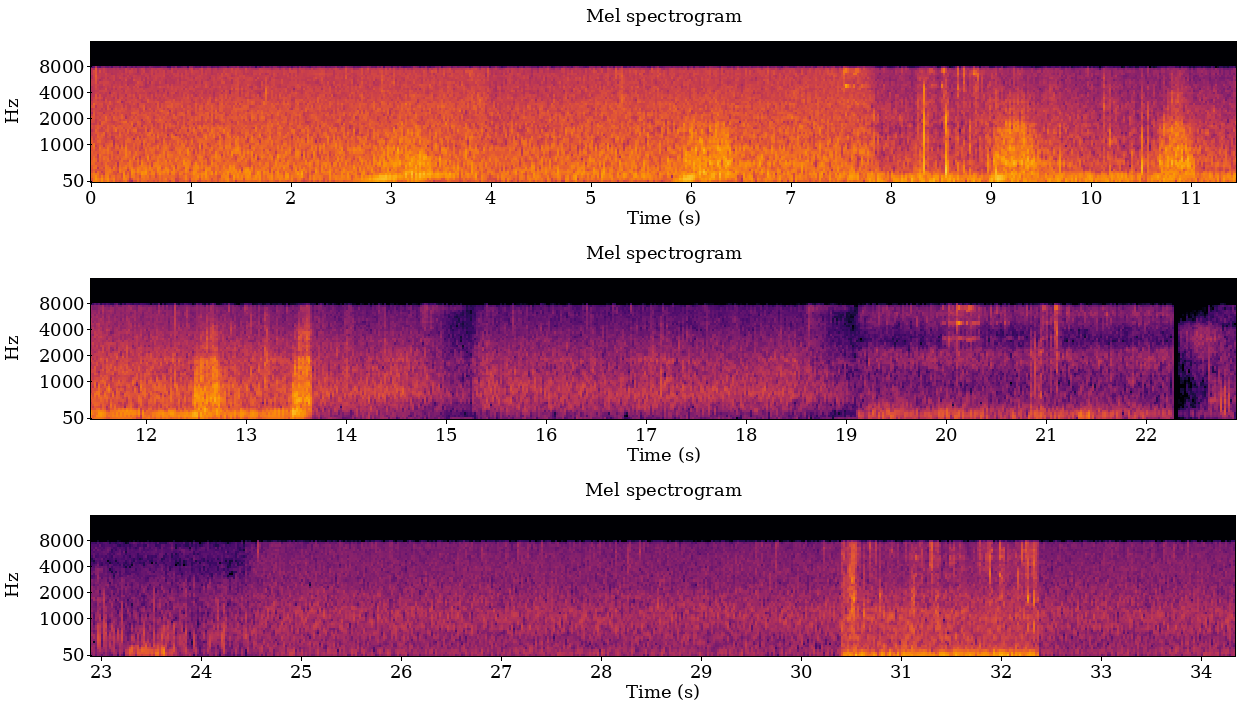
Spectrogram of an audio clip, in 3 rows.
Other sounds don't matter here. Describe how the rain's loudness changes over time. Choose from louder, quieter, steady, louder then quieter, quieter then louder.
quieter.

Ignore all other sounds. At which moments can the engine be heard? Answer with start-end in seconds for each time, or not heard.
0.0-13.7.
